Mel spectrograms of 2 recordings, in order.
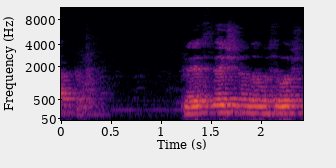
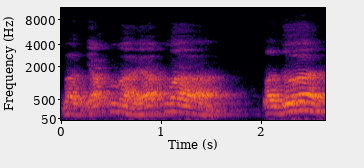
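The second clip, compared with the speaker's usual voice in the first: loud protest; 3 semitones higher, 7 dB louder, slower than usual. Real, not acted. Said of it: "üşüyorum, dur".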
